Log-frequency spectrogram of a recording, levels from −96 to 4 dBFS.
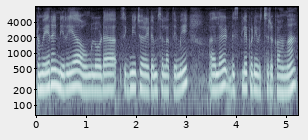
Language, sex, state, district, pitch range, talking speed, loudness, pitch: Tamil, female, Tamil Nadu, Kanyakumari, 190-215 Hz, 115 wpm, -13 LUFS, 200 Hz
